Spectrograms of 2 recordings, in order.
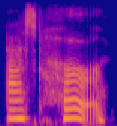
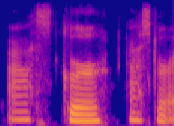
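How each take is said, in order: First: "Ask her" with a clear h in her; full h. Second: "Ask her" linked as askher, no h; dropped h. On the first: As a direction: say the h in "her" separately. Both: Shown as a demonstration. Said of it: "I didn't say".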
